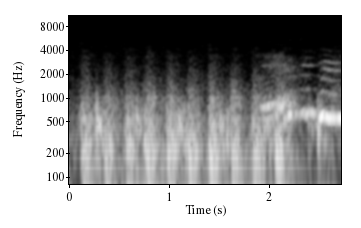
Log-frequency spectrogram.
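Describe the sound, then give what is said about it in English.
A quick, steady run of knocks on a door, about eight even raps in a row, moderately loud, followed by a brief high tonal sound at the end. “The girl's reverie was interrupted by a rap on the door.”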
